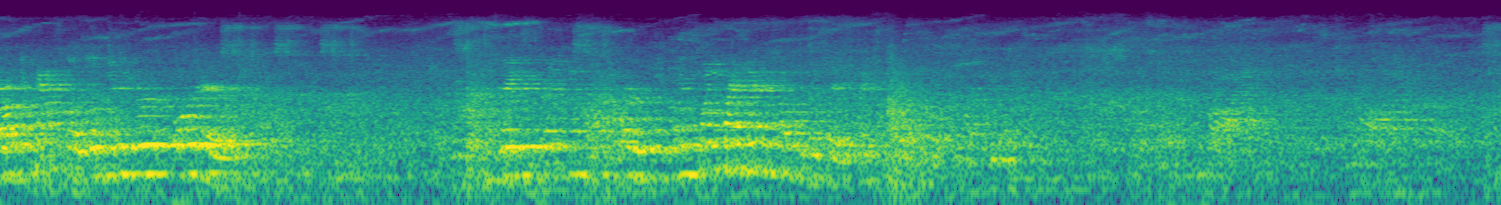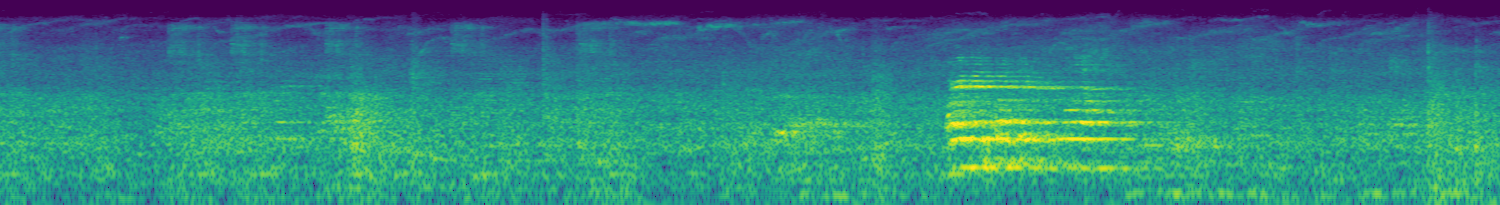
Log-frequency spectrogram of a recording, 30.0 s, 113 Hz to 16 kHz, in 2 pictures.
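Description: Electric radio-controlled touring cars racing on an indoor carpet track: a faint, shifting whine from their motors under hall echo. Bursts of voices come in near the start, around five to eight seconds in, and loudest about 25 seconds in.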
